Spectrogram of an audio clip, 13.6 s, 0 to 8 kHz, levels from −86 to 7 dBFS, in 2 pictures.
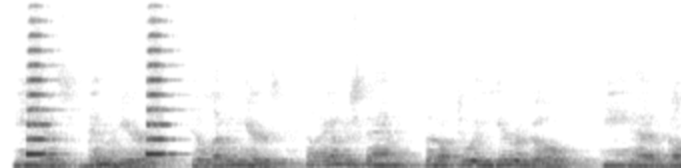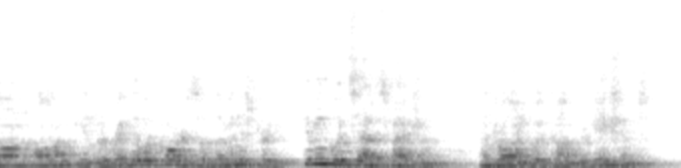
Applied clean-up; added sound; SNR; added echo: none; Brass instrument; -3 dB; reverberation time 0.9 s.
